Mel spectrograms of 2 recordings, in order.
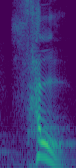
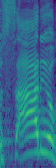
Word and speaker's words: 쌀: 우리 장인어른은 절대 쌀이라는 말을 못해. 살. 그게 아니고 쌀이요. 그러니까 살. 이 경상도 분들은 이 쌀 발음이 안 되는 모양이에요. 이게 그 살. 그 살이 아니고 쌀. 그러니까 살.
